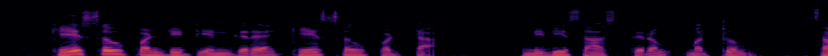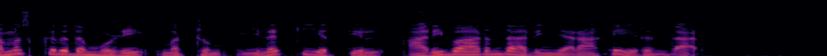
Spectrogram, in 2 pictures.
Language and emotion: Tamil, neutral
